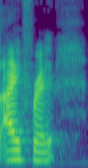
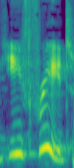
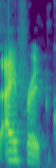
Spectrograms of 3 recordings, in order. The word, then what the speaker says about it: Ifrit: Question, how do you say Ifrit? The audio says Ifrit. Okay, so that's how I used to pronounce it. It was Ifrit. And then I, Googled it, YouTubed it, and it was like Ifrit. And I'm like, okay, well, apparently I've been saying this wrong, so it's Ifrit. Cool. I will go back to saying Ifrit.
